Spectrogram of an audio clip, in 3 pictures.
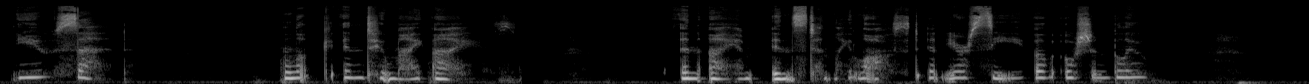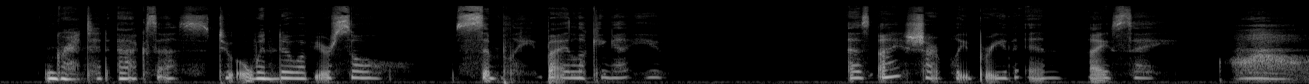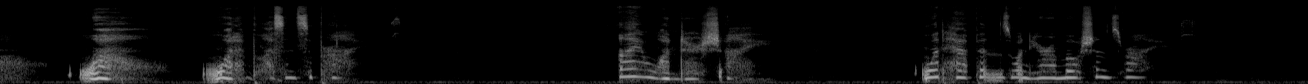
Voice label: Poetry Reading; F4A; You Said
